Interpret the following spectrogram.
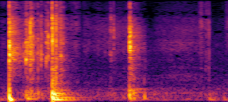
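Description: Clear plastic blister tray of a RAM kit being pried open by hand, clicking and crackling: three sharp clicks in the first second and a half, the loudest about half a second in.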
